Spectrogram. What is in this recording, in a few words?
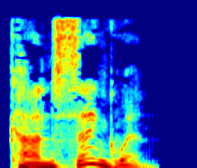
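"consanguine", British English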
